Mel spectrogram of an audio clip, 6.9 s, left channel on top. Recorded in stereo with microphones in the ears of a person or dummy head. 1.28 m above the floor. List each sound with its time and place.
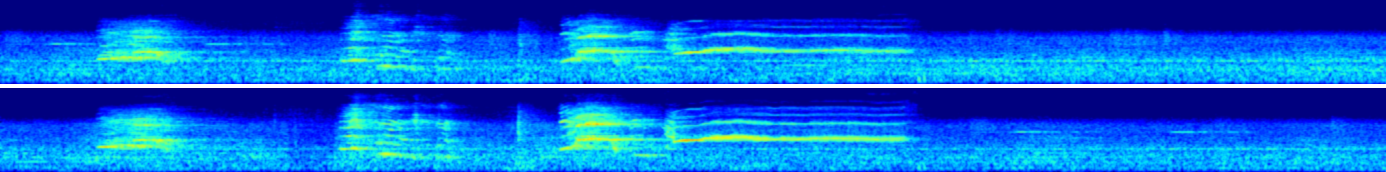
0.5 s a scream: 5° right (ahead or behind), 1.3 m; by 3.3 s 75° right (ahead or behind), 1.2 m
3.1 s a scream: 55° right (ahead or behind), 0.8 m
